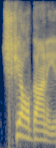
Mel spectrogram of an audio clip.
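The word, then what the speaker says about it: Cialdini: persuasion by an expert called uh robert shield ciao donnie it's spelled c-i-a-l-d-i-n-i he has this great little video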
